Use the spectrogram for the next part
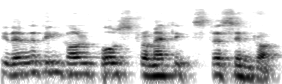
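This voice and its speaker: A man with an Indian English accent, sitting as a judge, puts questions to counsel haltingly, leaning on lots of fillers. He speaks a little fast, his voice a little high with fairly even intonation, and the courtroom recording has an echo.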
